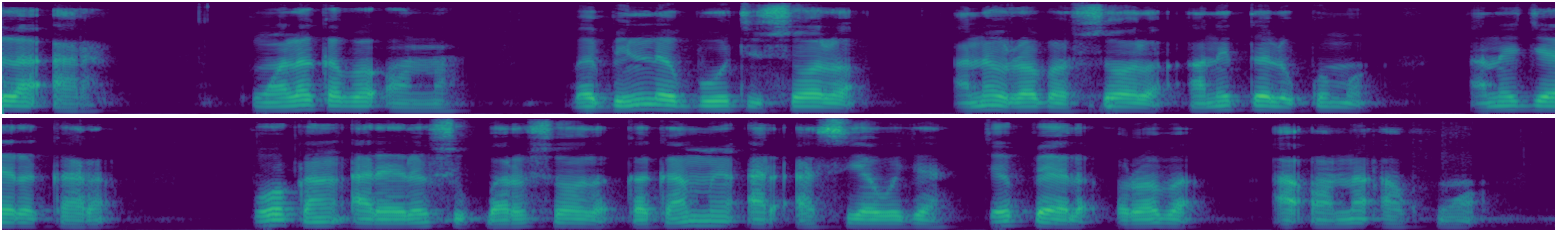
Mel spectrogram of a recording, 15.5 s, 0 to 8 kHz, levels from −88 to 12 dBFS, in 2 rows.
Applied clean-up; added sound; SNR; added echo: none; none; none; none.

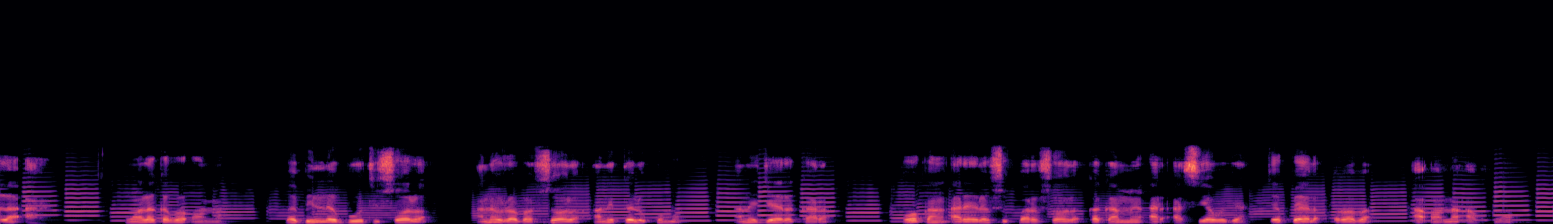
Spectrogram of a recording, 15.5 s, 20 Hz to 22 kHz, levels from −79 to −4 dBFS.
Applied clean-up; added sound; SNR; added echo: classical method log-MMSE.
